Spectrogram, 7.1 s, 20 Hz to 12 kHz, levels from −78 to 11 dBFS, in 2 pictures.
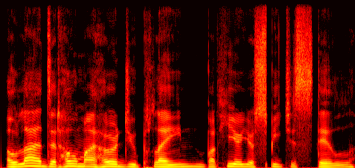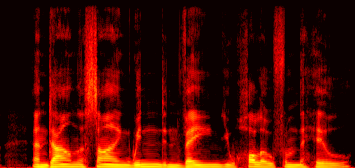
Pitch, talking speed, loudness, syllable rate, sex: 140 Hz, 220 wpm, -16 LUFS, 4.4 syllables/s, male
